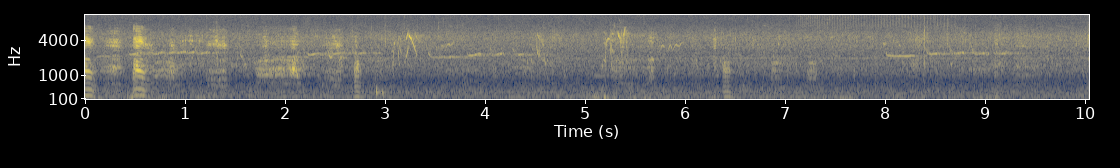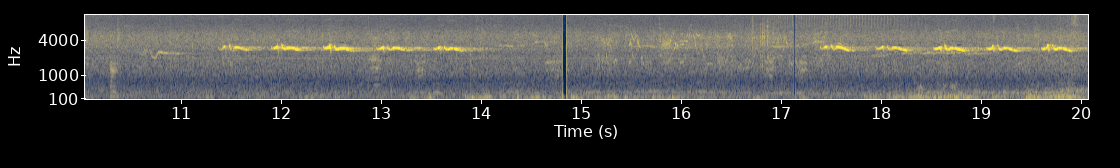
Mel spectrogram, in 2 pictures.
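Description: Wild birds calling: scattered short chirps, then two runs of quick repeated honking notes, one about halfway through and one near the end.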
